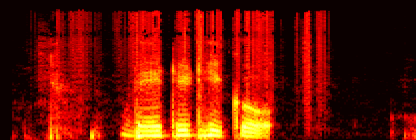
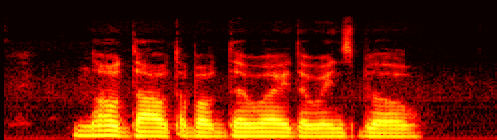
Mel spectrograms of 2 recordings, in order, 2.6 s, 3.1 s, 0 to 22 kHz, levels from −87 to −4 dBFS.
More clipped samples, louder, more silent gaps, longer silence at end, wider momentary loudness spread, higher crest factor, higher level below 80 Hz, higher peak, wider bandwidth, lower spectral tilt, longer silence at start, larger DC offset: neither; first, -16 LUFS vs -21 LUFS; neither; first, 0.65 s vs 0.5 s; first, 21 LU vs 8 LU; about the same, 16 dB vs 18 dB; first, -44 dBFS vs -56 dBFS; about the same, -2 dBFS vs -4 dBFS; first, 17 kHz vs 10.5 kHz; about the same, -7 dB/octave vs -7.5 dB/octave; second, 0.3 s vs 0.45 s; neither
